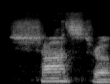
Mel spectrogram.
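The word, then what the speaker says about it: śāstra: happen by force uh they wield shastra with a short short a in the word shastra whereas brahmans wield shastra with a long a and as it said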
